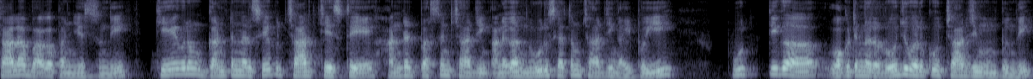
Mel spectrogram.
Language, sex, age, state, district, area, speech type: Telugu, male, 18-30, Andhra Pradesh, Nellore, urban, spontaneous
